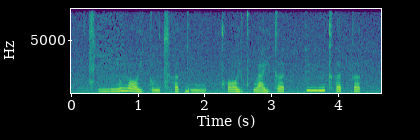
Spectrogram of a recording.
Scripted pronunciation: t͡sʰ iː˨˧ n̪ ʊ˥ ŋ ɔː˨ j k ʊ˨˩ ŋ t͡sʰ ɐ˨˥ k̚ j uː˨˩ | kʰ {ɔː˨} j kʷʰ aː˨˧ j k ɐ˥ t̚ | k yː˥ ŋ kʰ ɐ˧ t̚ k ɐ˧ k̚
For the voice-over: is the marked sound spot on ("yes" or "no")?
yes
